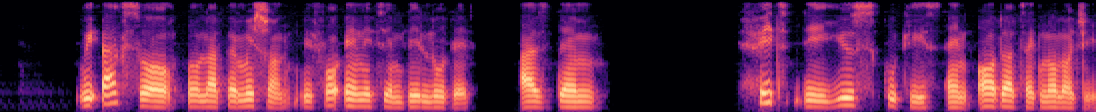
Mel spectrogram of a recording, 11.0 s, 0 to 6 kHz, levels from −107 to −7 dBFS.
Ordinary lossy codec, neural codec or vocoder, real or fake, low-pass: none; codec, 16 kHz, 8 kbps, FunCodec, trained on LibriTTS, 25 frames a second; fake; 5.4 kHz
